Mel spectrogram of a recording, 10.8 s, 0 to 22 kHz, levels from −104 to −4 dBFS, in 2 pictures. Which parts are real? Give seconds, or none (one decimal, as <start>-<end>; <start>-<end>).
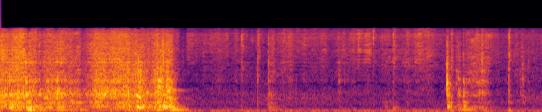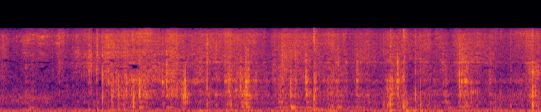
4.4-7.2; 8.1-8.6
